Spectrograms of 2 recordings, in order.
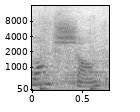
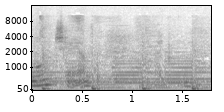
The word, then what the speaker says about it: Longchamp: So it is my red Longchamp, and yes, it's pronounced Longchamp, not Longchamp.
